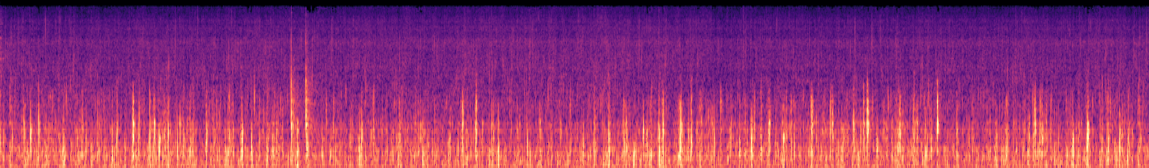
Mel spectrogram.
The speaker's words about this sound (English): I'll be here cooking. The broth is boiling.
